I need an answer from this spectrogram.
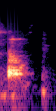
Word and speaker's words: Fauci: It's Fauci. Yeah, I know. Fuzzy, like the bear.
